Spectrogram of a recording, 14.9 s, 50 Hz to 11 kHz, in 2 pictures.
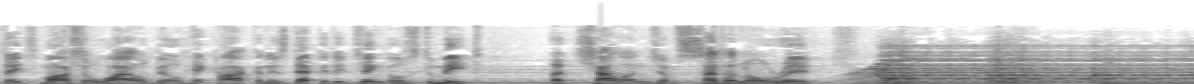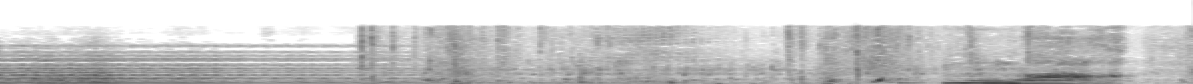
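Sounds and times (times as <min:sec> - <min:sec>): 
speech: 0:00.0 - 0:06.3, 0:13.8 - 0:14.5
music: 0:00.0 - 0:11.8
water splashing and sloshing in a mountain stream: 0:09.7 - 0:14.8.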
